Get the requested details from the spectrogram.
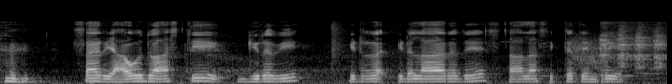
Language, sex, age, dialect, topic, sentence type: Kannada, male, 18-24, Northeastern, banking, question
